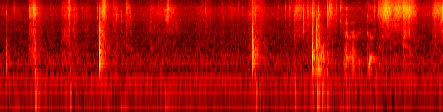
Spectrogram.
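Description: A knife chops ingredients for a morning smoothie on a board, sharp irregular knocks with clinks of dishes and utensils beneath a steady background hum, close and moderately loud.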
